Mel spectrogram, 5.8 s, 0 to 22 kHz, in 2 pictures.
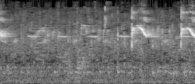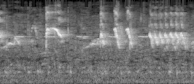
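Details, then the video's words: Albino long-tailed shrike, a 2020 champion, used to coax silent caged shrikes into singing: thin high notes, then three separate sharp whistled phrases that slur downward, ending in fast ticking chatter. "MASTER SUARA CENDET ALBINO JUARA 2020"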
